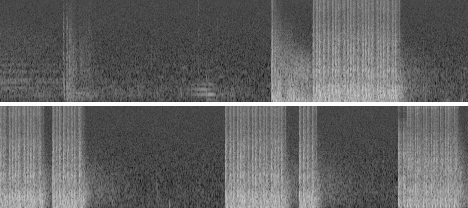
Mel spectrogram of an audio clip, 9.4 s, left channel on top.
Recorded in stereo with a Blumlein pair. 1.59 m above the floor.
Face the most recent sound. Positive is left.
No sound to turn to.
